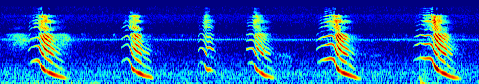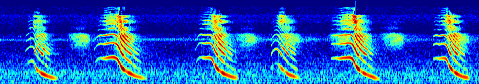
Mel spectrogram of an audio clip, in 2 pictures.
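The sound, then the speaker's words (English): Elk cow mew calls blown on an orange estrus excited mouth diaphragm reed. Many short, nasal, whiny calls fall sharply in pitch, repeating at a steady rhythm about a second apart, with no talk. “this is my orange estrus excited reed, which is a great cow call, is just kind of standard muse, just some people call them contact muse.”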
